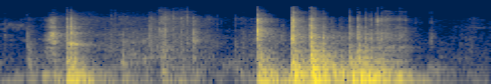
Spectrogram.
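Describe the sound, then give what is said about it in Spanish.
Heavy clunks and rattling knocks as a very small window is pulled out of its frame, a softer thump first, then a louder jolt and scraping shuffle. “Eso que suena es porque estoy quitando la ventana para que entre más aire, porque la ventana es muy chiquitita.”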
